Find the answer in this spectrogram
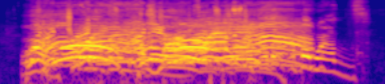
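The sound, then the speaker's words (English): A crowd of many overlapping voices bursts into loud shouts of praise and congratulations, sustained for about three seconds before quickly dying away. “The crowd erupted with shouts of praise and congratulations.”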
